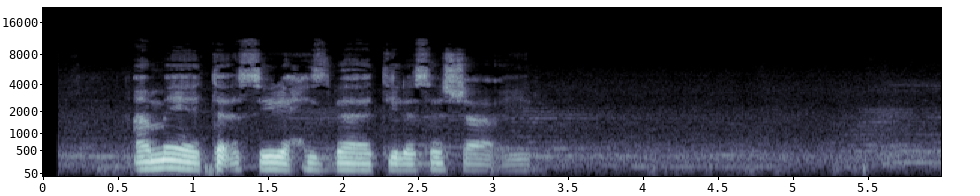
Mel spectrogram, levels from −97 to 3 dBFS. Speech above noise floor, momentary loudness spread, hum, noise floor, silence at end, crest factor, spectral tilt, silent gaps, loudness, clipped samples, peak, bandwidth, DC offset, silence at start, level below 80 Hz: 32 dB; 16 LU; none; -52 dBFS; 2.75 s; 18 dB; -6.5 dB/octave; none; -20 LUFS; under 0.1%; -4 dBFS; 8.6 kHz; under 0.1%; 0.6 s; -62 dBFS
